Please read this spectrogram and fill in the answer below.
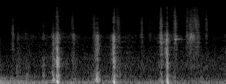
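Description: A basketball being dribbled on a hard outdoor court: three sharp bounces about half a second apart.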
